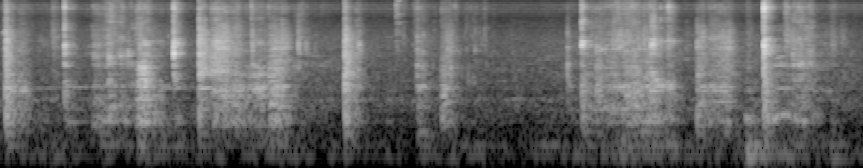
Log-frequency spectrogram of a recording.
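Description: Metal ladle stirring sambar in an aluminium pressure cooker, scraping round the pot in irregular strokes with a few sharp clinks against its metal side.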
